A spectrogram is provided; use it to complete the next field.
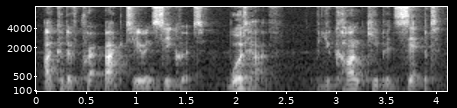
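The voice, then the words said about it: English RP-leaning accent. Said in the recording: “I think some of my accent comes from there ... Northampton ... Lincolnshire ... I've got the majority of my sort of RP from her ... it's mostly Hertfordshire”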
